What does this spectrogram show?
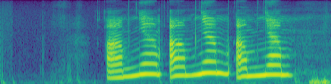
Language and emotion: Russian, positive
